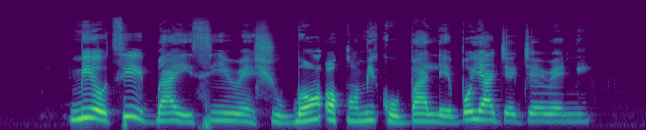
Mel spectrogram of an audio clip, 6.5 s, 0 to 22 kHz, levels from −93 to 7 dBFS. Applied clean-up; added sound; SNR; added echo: none; none; none; none.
